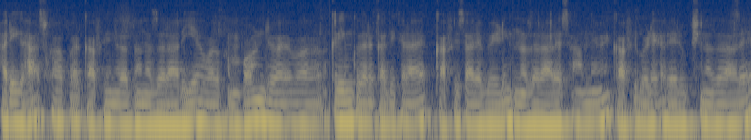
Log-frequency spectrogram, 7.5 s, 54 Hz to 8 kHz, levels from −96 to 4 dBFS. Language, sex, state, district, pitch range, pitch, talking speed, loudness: Hindi, male, Maharashtra, Dhule, 95-105 Hz, 100 Hz, 285 wpm, -34 LUFS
